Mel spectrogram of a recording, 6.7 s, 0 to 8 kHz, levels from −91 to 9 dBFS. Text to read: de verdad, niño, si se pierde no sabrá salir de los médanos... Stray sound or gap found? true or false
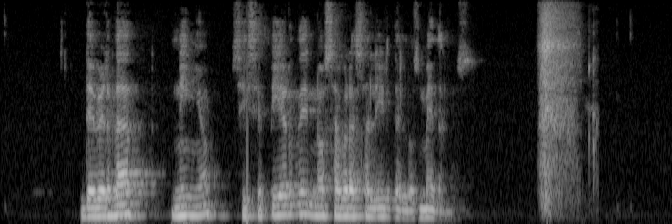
true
